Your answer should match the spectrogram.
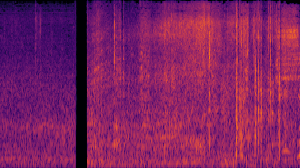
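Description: Skateboard wheels rolling on rough concrete, steady and hissing, broken by a brief gap about a second and a half in. Near the end come a few sharp clacks of the board.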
